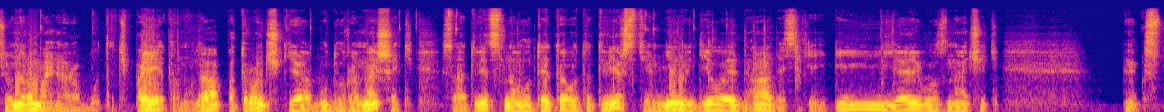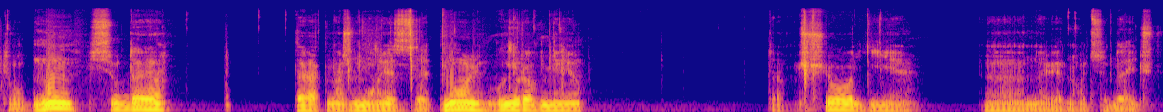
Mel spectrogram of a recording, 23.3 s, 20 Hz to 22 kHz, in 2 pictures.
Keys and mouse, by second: 1.7 Delete, 4.1-11.3 drag, 4.1 middle click, 4.1 right click, 5.0 Tab, 6.4 alt+middle click, 6.4 alt+right click, 7.9 e, 11.3 right click, 11.5-21.7 middle drag, 15.1 s, 20.3 e, 22.9 s, 23.1 e.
